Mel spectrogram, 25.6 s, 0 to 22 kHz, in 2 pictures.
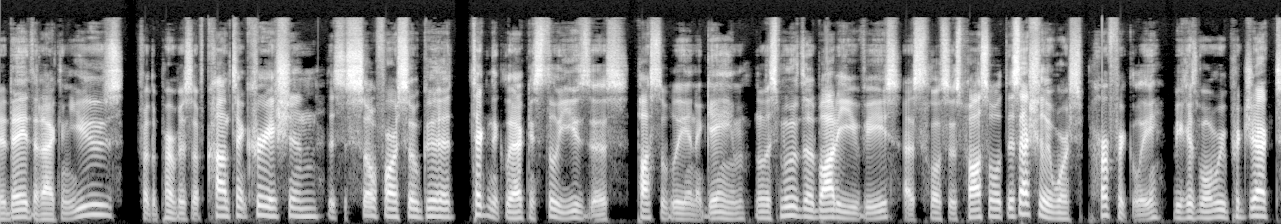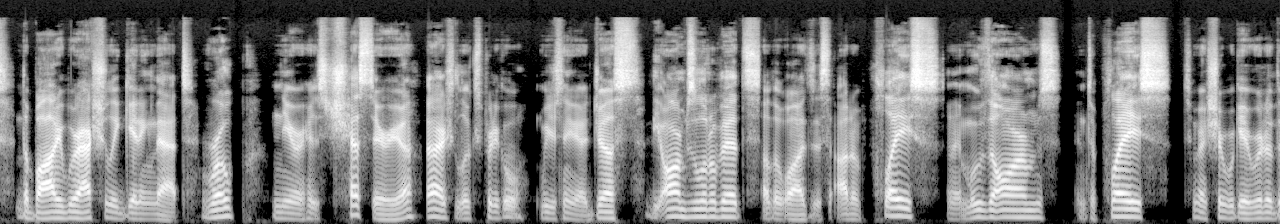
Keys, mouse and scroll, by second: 0.4 click, 1.4-1.8 scroll down 3, 1.8 middle click, 2.8 shift+middle click, 3.5 middle click, 4.1 scroll down 2, 4.4 shift+middle click, 4.6 scroll up 3, 4.8 click, 5.5 super+z, 5.7-6.1 scroll down 1, 6.2 click, 6.6-6.9 scroll down 1, 6.9-7.4 scroll up 1, 7.5 click, 7.8 scroll down 1, 8.0 shift+middle click, 8.4 click, 10.8-11.7 scroll up 2, 11.7 click, 13.4 shift+middle click, 13.8 middle click, 15.0 click, 17.0-18.2 middle drag, 18.2 shift+click, 18.6 shift+click, 19.1 super+z, 19.2 middle click, 19.3 scroll down 3, 19.6 scroll up 2, 19.8-20.2 scroll down 1, 20.2 super+click, 20.3 alt+z, 20.5 alt+z, 20.6 super+click, 21.1 middle click, 21.3 click, 21.5 middle click, 21.6 scroll up 2, 21.9 click, 22.1 scroll down 1, 22.3 shift+middle click, 22.7 click, 23.2-24.6 shift+drag, 24.9 super+z, 25.4 click, 25.5 super+z.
